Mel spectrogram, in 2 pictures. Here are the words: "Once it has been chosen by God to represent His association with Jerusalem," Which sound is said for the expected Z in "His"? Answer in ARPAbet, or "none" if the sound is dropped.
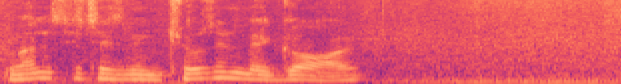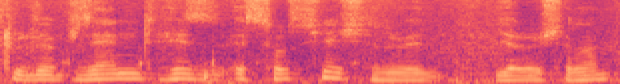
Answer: Z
